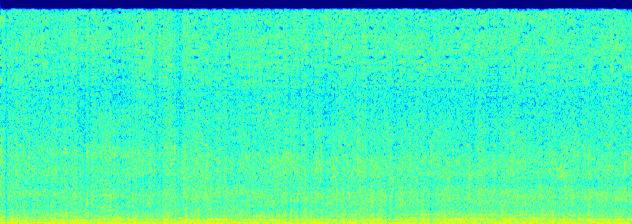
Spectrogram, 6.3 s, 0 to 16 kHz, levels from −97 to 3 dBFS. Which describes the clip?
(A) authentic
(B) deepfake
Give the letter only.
B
